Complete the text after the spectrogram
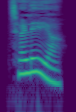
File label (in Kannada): "ಛಳೆಯ", kannada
